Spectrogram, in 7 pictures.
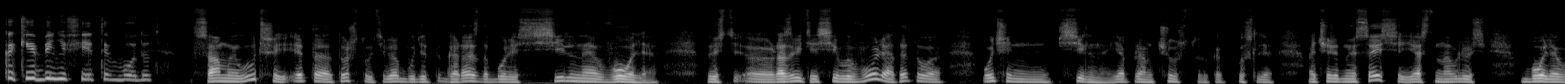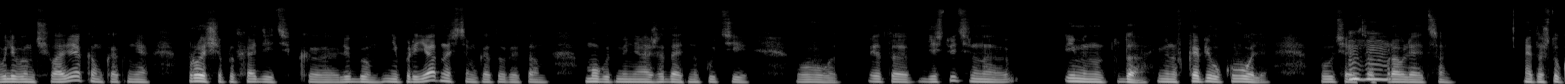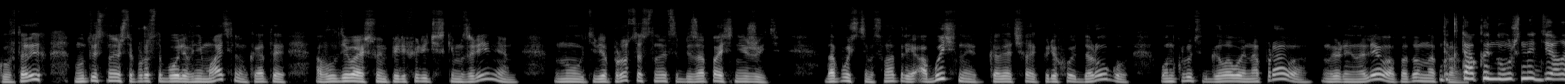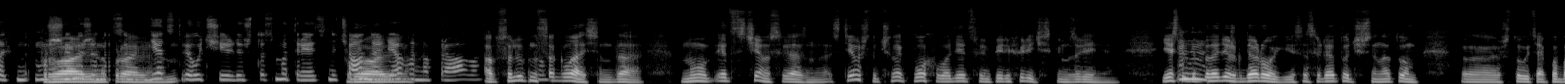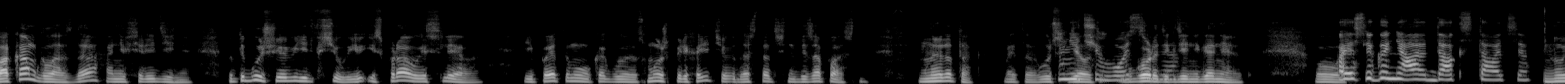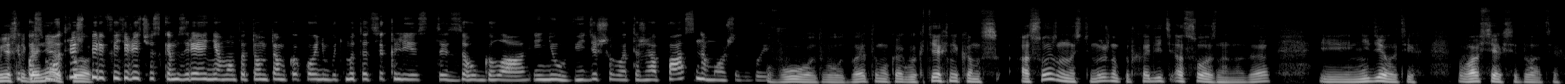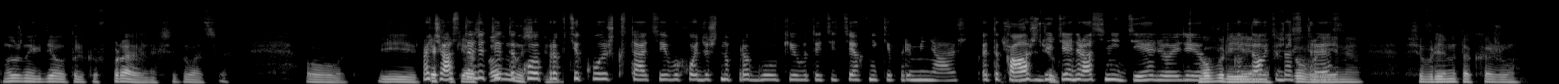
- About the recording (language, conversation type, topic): Russian, podcast, Какие простые техники осознанности можно выполнять во время прогулки?
- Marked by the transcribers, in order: tapping; other background noise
